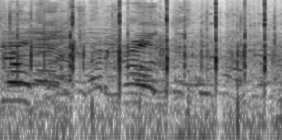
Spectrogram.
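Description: Mostly voices: speech from the commentators and spectators, with a few sharp clicks scattered through it.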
